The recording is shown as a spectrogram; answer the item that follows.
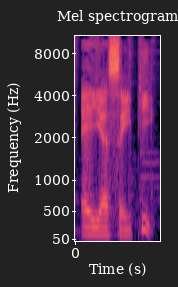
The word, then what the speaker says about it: ASAP: phrase MH right so it's an acronym and you can say it like a sap or ASAP exactly yeah usually people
